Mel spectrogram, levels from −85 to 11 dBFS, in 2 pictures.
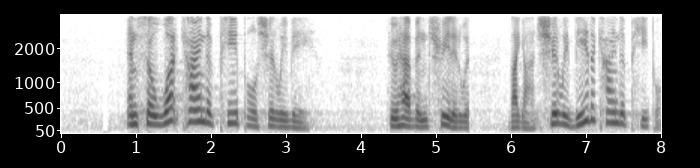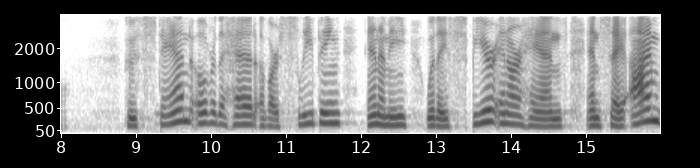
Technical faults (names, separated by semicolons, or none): skip ahead; jitter buffer speed-up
